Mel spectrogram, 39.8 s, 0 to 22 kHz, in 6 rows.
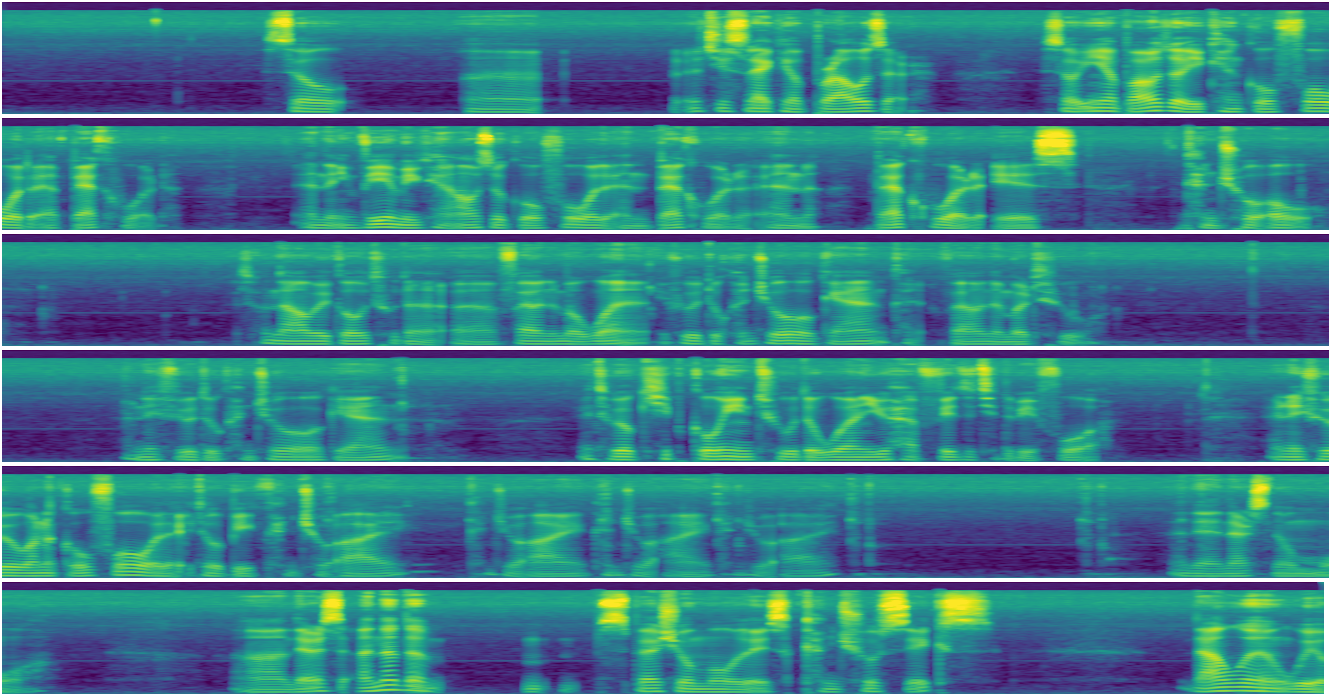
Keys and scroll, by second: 13.0 ctrl+o, 16.2 ctrl+o, 18.4 ctrl+o, 20.2 ctrl+o, 21.6 ctrl+o, 27.8 ctrl+i, 28.6 ctrl+i, 29.2 ctrl+i, 29.8 ctrl+i.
